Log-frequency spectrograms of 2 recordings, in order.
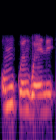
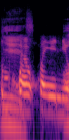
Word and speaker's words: Umgwengweni: And Umgwengweni is spelled as in U-M-G-W-E-N-G-W-E-N-I-E. Umgwengweni. You see, not mkwekweni. – Oh, you don't say mkwekweni, yes. – No, not mkwekweni, as the Sotho languages would say.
